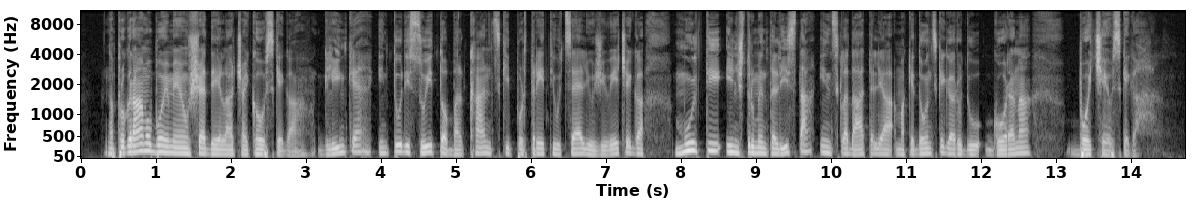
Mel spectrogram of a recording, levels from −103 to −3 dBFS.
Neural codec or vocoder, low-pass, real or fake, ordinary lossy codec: none; none; real; none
